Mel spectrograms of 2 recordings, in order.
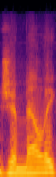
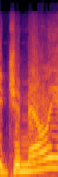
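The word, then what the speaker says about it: Gemelli: pack filler omloop and jamell coffee and when I say jamell I'm going to spell it out for you because I know it sounds weird g e m e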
